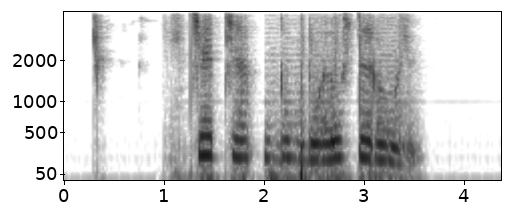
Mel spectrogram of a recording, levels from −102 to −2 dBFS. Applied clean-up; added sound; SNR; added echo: neural separator model SepFormer WHAMR!.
